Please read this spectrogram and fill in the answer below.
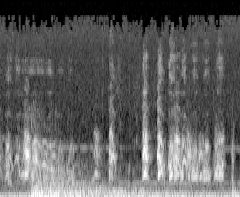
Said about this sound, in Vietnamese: Xa xa ở trong làng, tiếng chó cắn ma nhấm nha nhấm nhặng.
